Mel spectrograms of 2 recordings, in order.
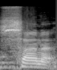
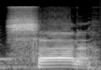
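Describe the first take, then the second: First: The vowel after s is cut short. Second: The vowel after s is drawn out long. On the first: The speaker calls it wrong. "سن رونگ" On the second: The speaker calls it right. "سان رائٹ"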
